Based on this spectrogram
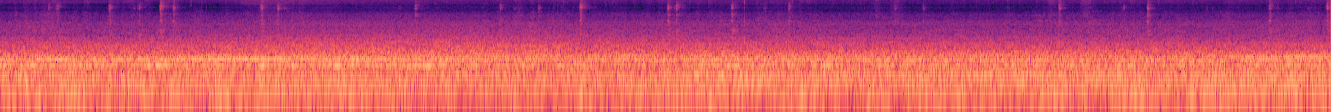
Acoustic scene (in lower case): bus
